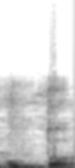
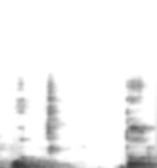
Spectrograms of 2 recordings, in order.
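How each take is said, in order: First: Said in the usual way. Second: "উত্তর" slowly broken into two syllables with a long gap; syllable split. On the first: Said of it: "এই কথাটাকে". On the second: Shown as a demonstration. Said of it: "syllable ভাগ করলে কি হবে".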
